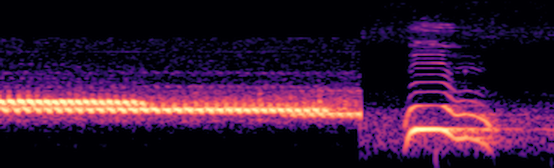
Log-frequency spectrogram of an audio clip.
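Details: Owl call opening with a quick, continuous trill that sags slightly in pitch for three seconds. It stops suddenly, and after a short gap one full, resonant hoot bends downward.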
